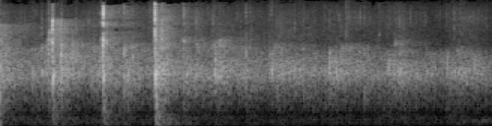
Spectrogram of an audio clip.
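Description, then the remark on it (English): Three sharp, evenly spaced claps ring out, then blend into a steady, moderately loud wash of church audience applause for families headed by mothers alone, continuing without any talking. “Let's not give them a golf clap. Let's give them a real applause.”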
